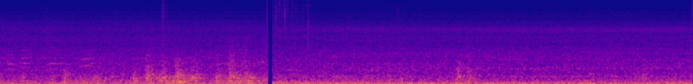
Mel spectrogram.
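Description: Saphir Odoriko limited express train running, a steady low rumble with road-like noise over it. The sound cuts out for an instant about two and a half seconds in.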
